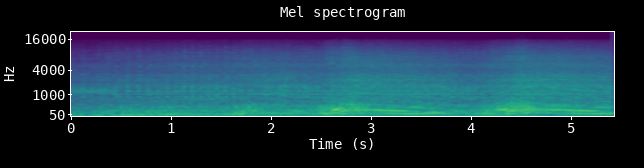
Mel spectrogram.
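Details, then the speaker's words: C4 Corvette with some miles on it idles with a rough misfire, labouring and surging unevenly under blips, revs sagging; in gear it goes backwards and forwards but tries to die. Cause unconfirmed, possibly needs a tune-up. "That misfire is pretty rough, though. Put it in gear. Goes backwards. It goes forwards. She's trying to die."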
